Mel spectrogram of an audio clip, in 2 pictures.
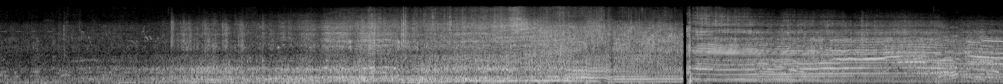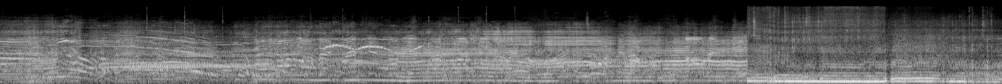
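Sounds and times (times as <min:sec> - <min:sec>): rally car engine at speed: 0:00.3 - 0:20.0
rally car engine revving: 0:00.6 - 0:20.0.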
